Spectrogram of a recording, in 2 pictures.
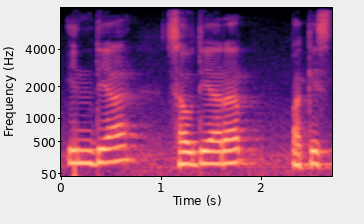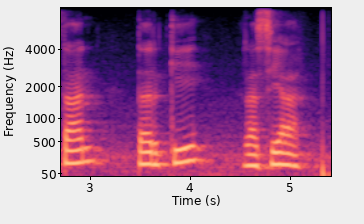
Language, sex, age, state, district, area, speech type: Manipuri, male, 30-45, Manipur, Tengnoupal, urban, spontaneous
